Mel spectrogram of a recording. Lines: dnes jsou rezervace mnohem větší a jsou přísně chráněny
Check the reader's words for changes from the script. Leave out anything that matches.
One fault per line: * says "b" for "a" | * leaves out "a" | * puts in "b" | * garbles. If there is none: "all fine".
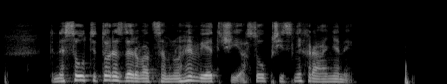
* puts in "tyto"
